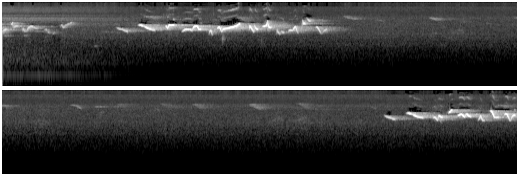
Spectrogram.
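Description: A Painted Bunting sings two high, quick, sweet warbled phrases of jumbled rising and falling notes, separated by several seconds of quiet.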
